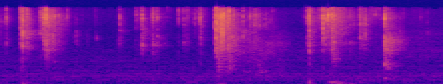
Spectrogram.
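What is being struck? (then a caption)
Grated-soap ball cut with a metal blade. A solid pink grated-soap ball held in the hand is carved with a metal blade, and pieces crumble off. The result is a series of quiet, bright, crunchy scraping and crumbling bursts with almost no low end, some longer strokes trailing off gradually.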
